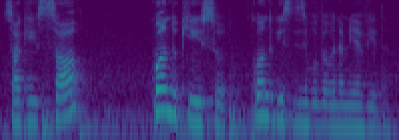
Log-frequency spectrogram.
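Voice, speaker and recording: A woman in her thirties from Brazil, a guest giving an emotional personal testimony, animated and earnest. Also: on the low side, slight background noise. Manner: fast, earnest, animated storytelling.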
